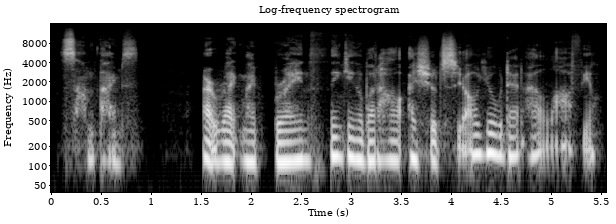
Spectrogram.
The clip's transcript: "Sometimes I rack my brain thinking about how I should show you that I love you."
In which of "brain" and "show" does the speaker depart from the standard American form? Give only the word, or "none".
show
